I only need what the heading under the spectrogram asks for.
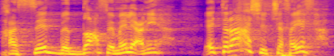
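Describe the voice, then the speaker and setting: A man's voice: sits high, animated, fast, a bit bright. A man with an Egyptian accent narrating a dramatic first-person story with intense, repetitive phrasing. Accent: Egyptian Arabic. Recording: roomy echo.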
